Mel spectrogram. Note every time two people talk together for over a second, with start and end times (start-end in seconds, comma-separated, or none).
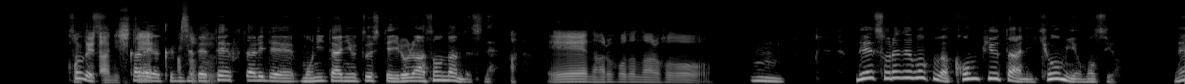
0.7-2.2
